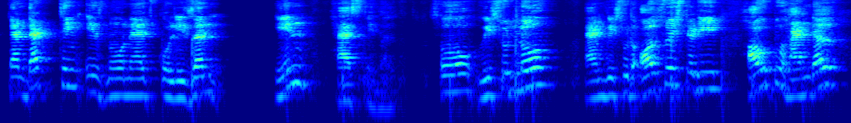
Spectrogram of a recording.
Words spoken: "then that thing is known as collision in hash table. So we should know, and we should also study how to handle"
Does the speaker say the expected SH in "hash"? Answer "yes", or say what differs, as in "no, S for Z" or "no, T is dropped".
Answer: no, S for SH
